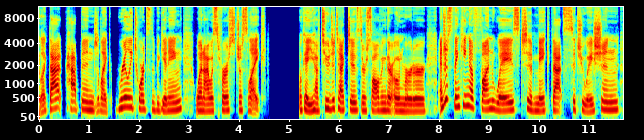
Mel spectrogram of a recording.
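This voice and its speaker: Being interviewed behind the scenes, a woman who writes audio drama talks in a chatty, casual way, full of "like" and "sort of." She has a medium-pitched, fairly bright, clean-toned voice, captured at studio quality without echo.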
